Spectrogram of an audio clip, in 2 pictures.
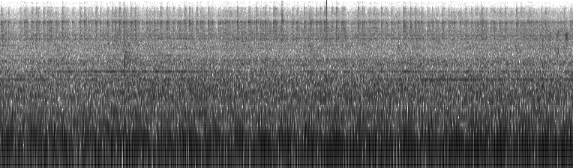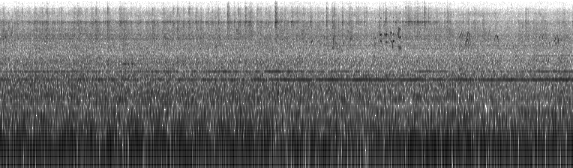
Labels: Is this an animal?
no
